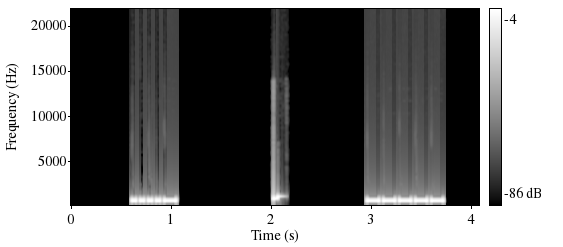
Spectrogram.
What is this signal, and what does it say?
Morse code, heard as a keyed tone, about 29 wpm, 700 Hz. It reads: 4 0
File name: Single-Letter-Number-30wpm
